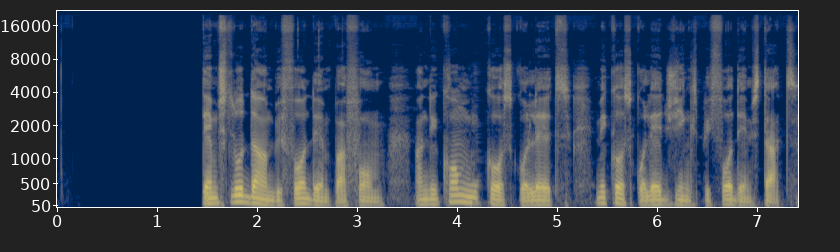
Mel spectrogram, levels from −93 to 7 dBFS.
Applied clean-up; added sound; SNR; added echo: neural mask model DeepFilterNet 3.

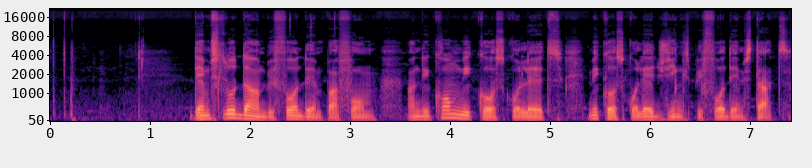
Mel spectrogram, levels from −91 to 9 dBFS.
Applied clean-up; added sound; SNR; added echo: none; none; none; none.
